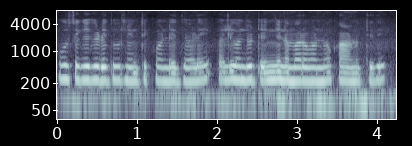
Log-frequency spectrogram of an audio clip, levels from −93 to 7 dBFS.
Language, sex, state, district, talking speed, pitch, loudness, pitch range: Kannada, female, Karnataka, Bidar, 125 wpm, 225 Hz, -15 LUFS, 220-235 Hz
